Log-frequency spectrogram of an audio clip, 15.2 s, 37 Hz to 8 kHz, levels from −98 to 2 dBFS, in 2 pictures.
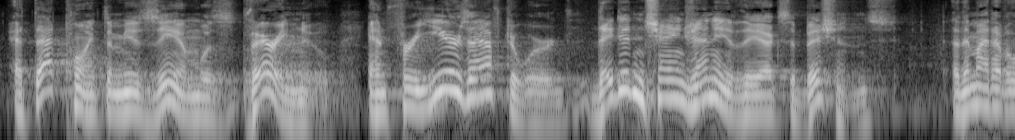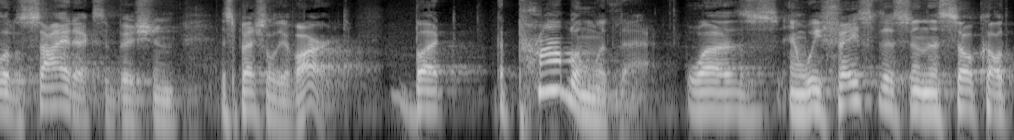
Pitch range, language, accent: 100-130 Hz, English, American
